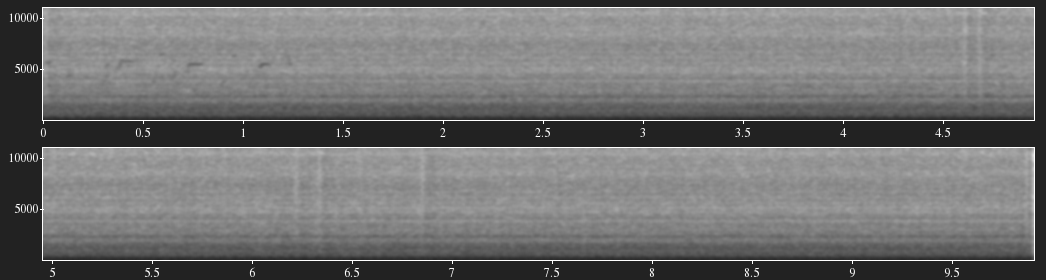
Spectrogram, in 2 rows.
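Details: Mitsubishi 4D56 diesel at idle with steady, heavy clatter and an uneven, shaky beat underneath, a rough idle accompanied by excess smoke.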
